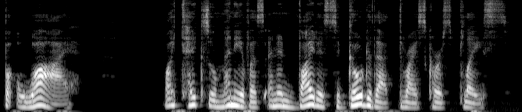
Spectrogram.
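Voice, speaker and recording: A woman voicing a female dwarf who gently explains her people's customs. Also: low voice, lively intonation, moderate pace, husky, dry recording, studio quality. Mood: wary.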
